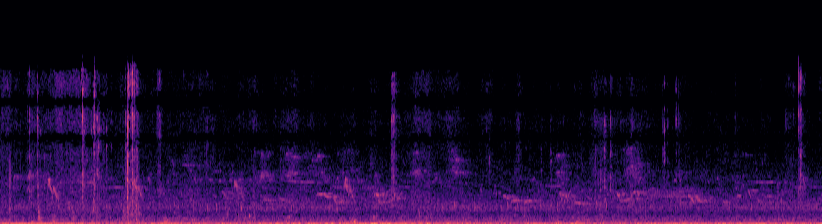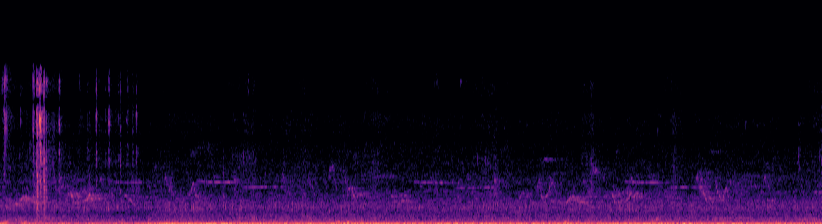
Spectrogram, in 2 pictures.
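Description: Outdoor ambience: birds chirping here and there over a steady low hum that grows slightly louder about ten seconds in, with a few sharp clicks.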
